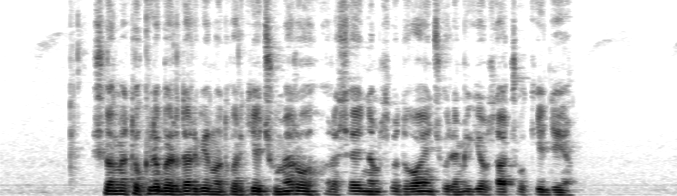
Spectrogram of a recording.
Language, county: Lithuanian, Marijampolė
